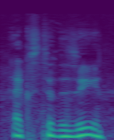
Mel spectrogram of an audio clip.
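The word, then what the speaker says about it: Xzibit: love it love it x to the Z x to the Z exhibit baby that's how you say it every single time don't ever do it differently but lose cannons I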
